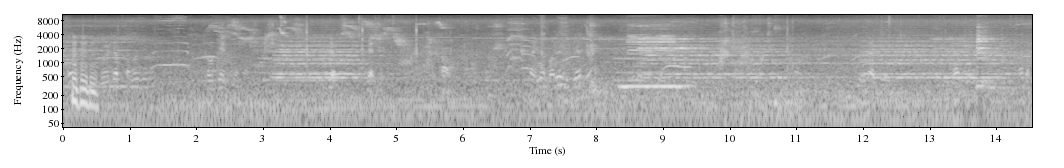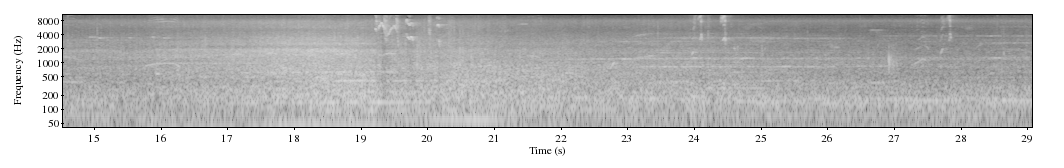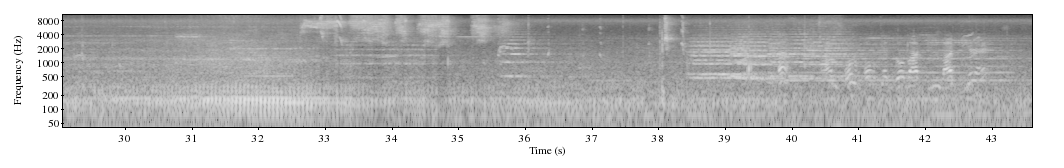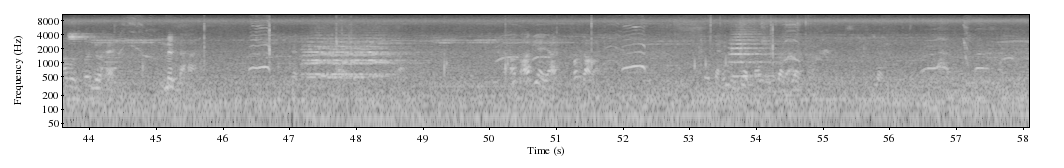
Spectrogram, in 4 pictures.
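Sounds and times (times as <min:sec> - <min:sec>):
road traffic passing: 0:00.0 - 0:58.0
vehicle horns honking: 0:00.1 - 0:01.4, 0:03.0 - 0:04.8, 0:07.1 - 0:15.0, 0:30.6 - 0:32.5, 0:33.4 - 0:36.8, 0:38.3 - 0:45.5, 0:46.9 - 0:51.6, 0:53.4 - 0:54.7.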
